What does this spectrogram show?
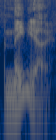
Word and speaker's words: Memeio: So, uh, today's episode we have Mimo. That is it. You pronounced it correctly as well.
